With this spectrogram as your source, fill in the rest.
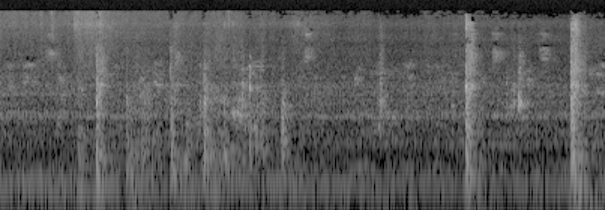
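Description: A metal ladle clinks and scrapes against a metal pan.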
